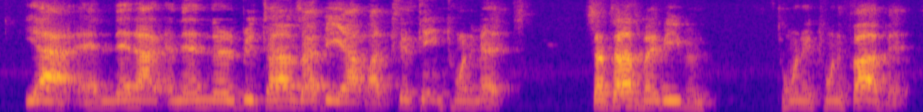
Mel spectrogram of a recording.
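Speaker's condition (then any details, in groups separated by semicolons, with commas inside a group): Cerebral palsy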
